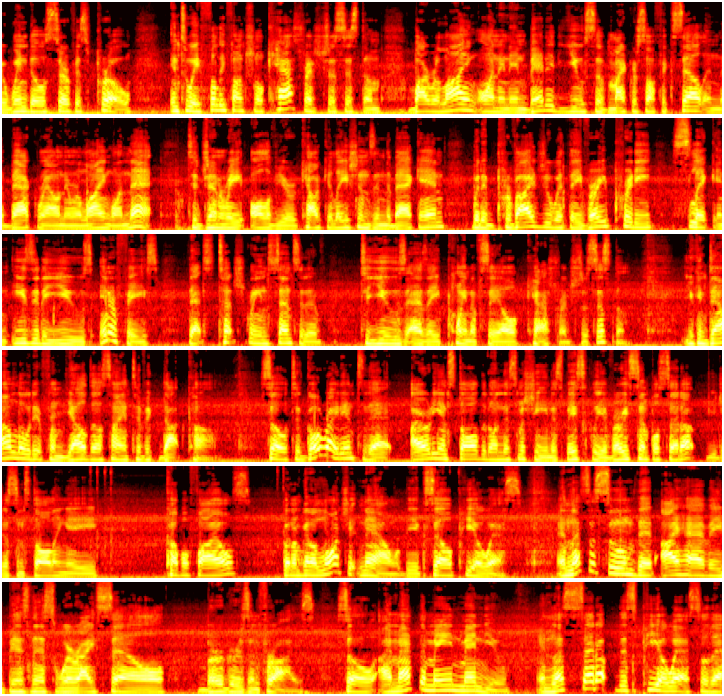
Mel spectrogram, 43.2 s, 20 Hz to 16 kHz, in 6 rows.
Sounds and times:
Speech: 0:00.0 - 0:29.8, 0:30.5 - 0:43.2.

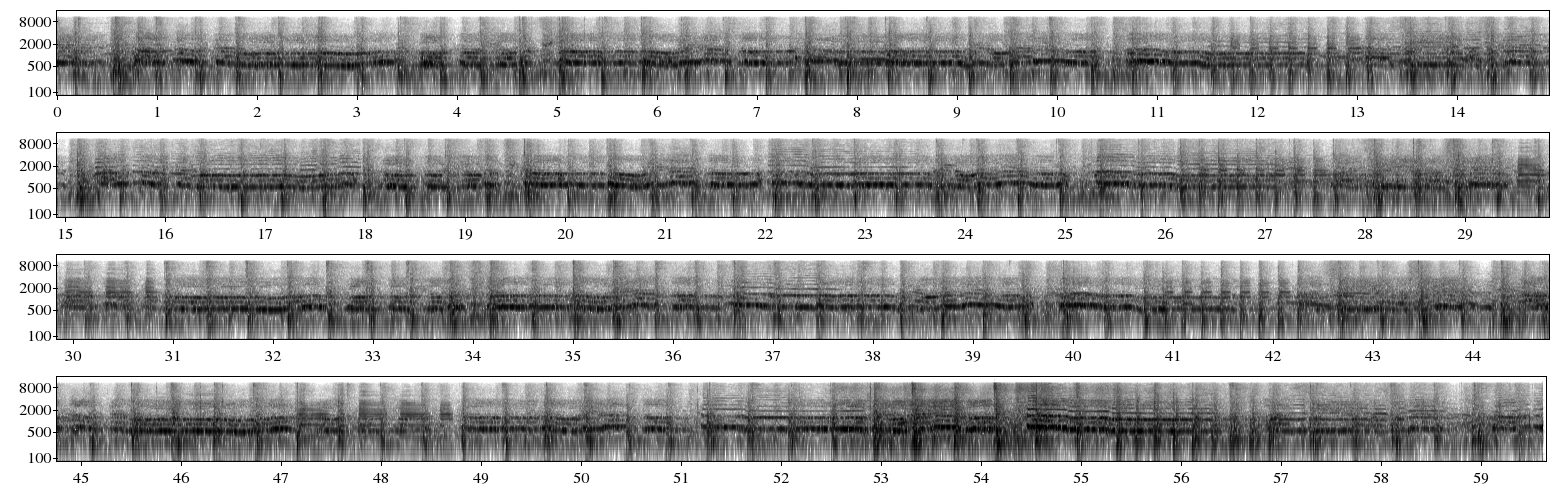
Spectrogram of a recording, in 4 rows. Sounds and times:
Music: 0:00.0 - 0:59.6.

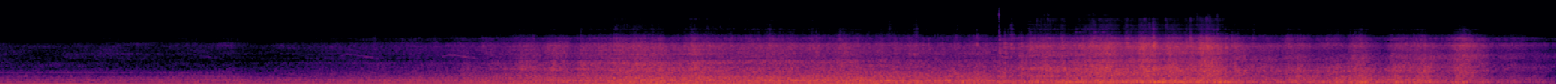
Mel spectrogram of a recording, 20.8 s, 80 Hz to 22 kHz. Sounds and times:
Truck: 0:00.0 - 0:20.7.

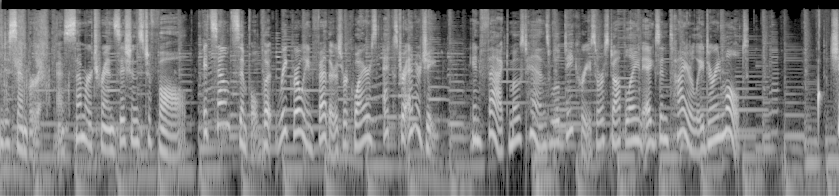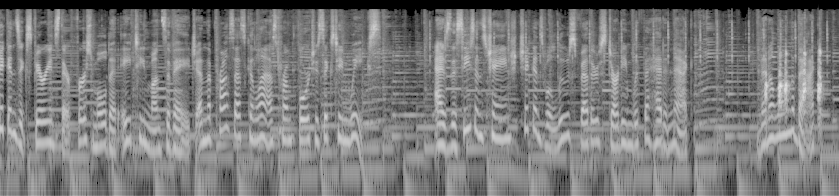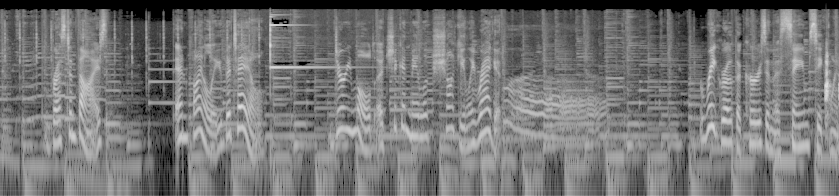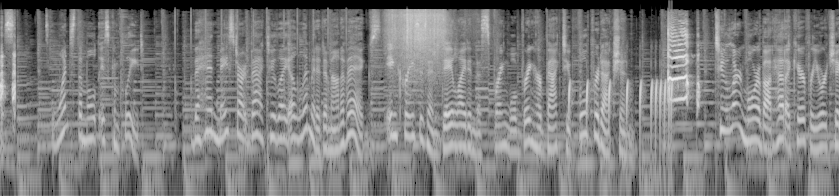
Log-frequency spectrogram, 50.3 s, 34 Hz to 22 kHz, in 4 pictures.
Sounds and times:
Speech: 0:00.0 - 0:11.2, 0:12.4 - 0:18.3, 0:19.1 - 0:23.0, 0:24.0 - 0:24.8, 0:25.9 - 0:26.8, 0:27.8 - 0:29.2, 0:30.1 - 0:34.2, 0:35.7 - 0:39.9, 0:40.6 - 0:47.3, 0:48.5 - 0:50.3
Music: 0:00.0 - 0:50.3
Plop: 0:46.3 - 0:47.8.

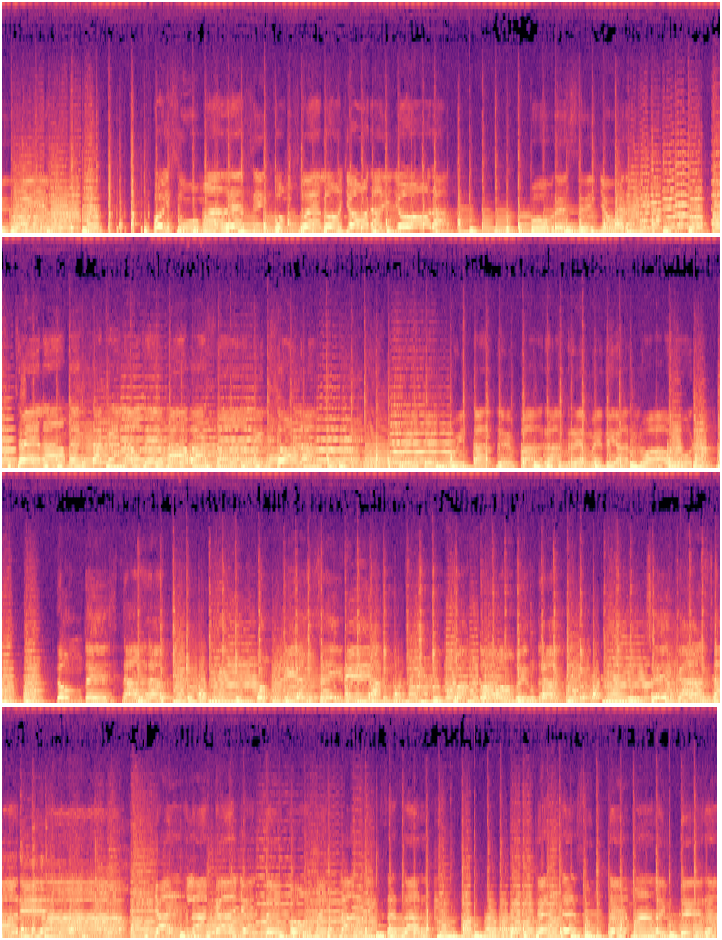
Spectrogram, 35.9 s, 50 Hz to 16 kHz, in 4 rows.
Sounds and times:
Music: 0:00.0 - 0:35.8.

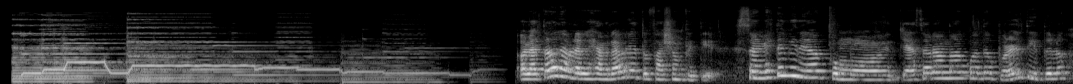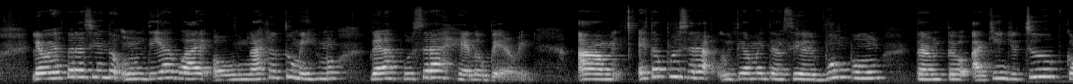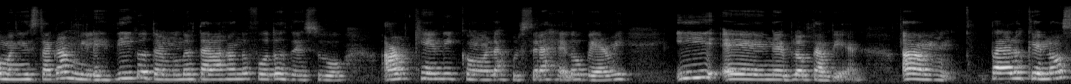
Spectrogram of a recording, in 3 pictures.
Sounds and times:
Music: 0:00.1 - 0:05.1
Inside, small room: 0:04.7 - 0:32.1
Speech: 0:05.2 - 0:32.1.

